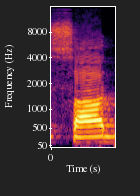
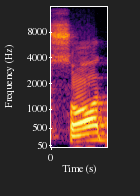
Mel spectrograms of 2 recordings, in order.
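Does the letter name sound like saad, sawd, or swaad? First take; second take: saad; sawd. First: It is said thin, with a plain open aa vowel. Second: It is said thick, with a rounded aw vowel. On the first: The speaker calls it wrong. "इसको बारीक नहीं पढ़ेंगे, साद नहीं बोलेंगे" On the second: The speaker calls it right. "ये भी मोटा पढ़ा जाता है"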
